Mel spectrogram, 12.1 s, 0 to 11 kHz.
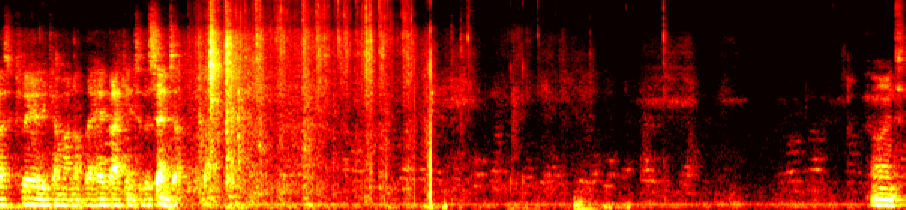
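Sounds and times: faint rustling handling: 2.4s - 9.2s.

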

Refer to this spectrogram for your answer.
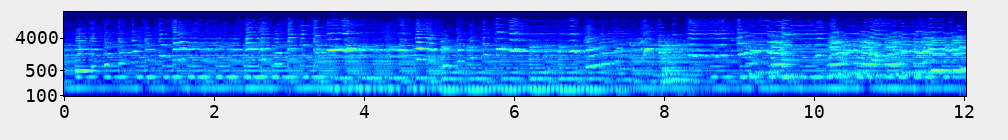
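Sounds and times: piano accompaniment: 0.0s - 12.0s.

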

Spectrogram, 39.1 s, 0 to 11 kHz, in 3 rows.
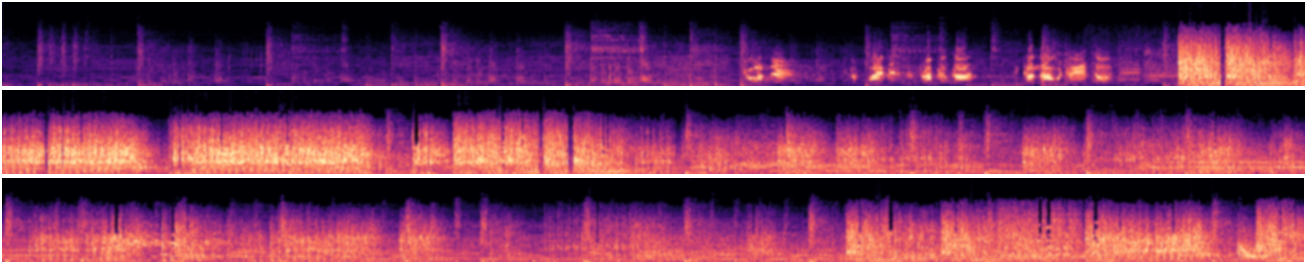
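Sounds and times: film score music: 0.0s - 39.0s
rapid automatic gunfire: 11.8s - 39.0s.

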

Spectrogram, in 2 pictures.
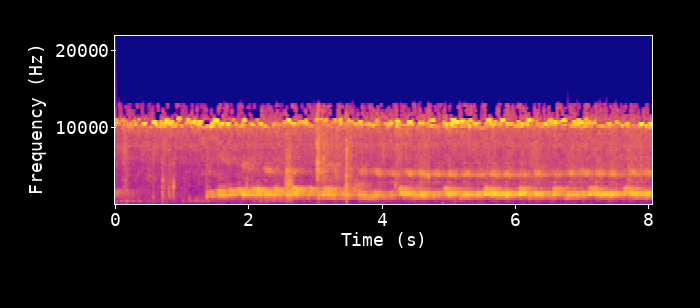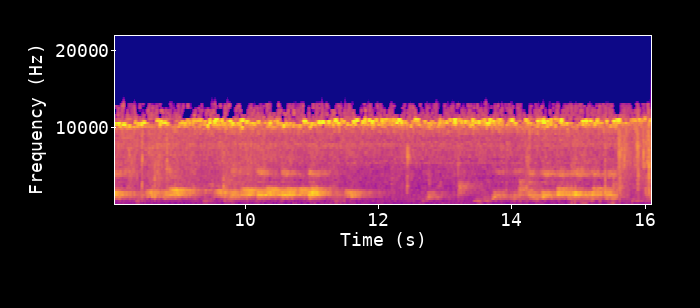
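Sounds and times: repeated animal calls: 0.0s - 16.0s
steady animal call: 13.2s - 15.9s.

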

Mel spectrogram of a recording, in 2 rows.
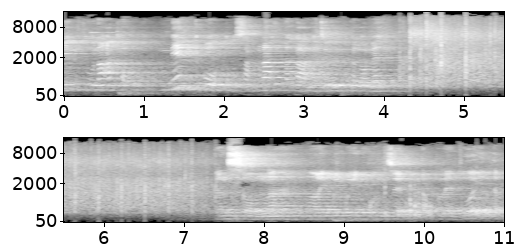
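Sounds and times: audience applauding: 4.2s - 8.0s.

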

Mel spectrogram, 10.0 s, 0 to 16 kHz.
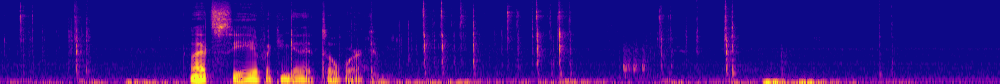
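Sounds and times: typing on computer keyboard: 0.0s - 1.0s, 3.9s - 7.4s.

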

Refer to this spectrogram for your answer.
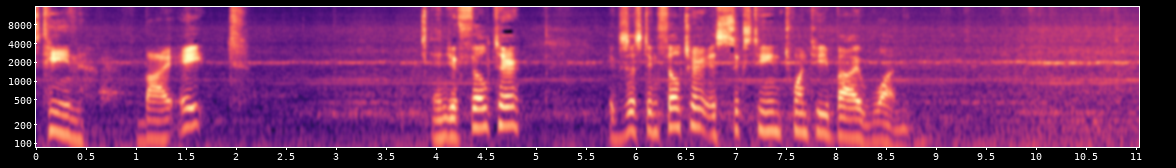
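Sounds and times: high-pitched whine: 0.0s - 11.0s
machinery hum and hiss: 0.0s - 11.0s.

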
